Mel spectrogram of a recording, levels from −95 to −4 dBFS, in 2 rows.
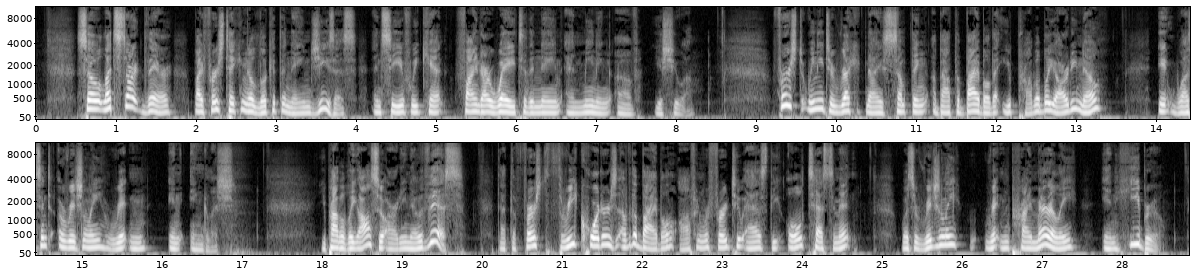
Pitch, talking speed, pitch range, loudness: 150 Hz, 155 wpm, 135-170 Hz, -17 LUFS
